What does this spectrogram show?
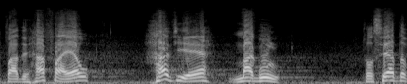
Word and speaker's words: Rafael Javier Magul: O padre Rafael Javier Magul. Estou certo a pronúncia, padre?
